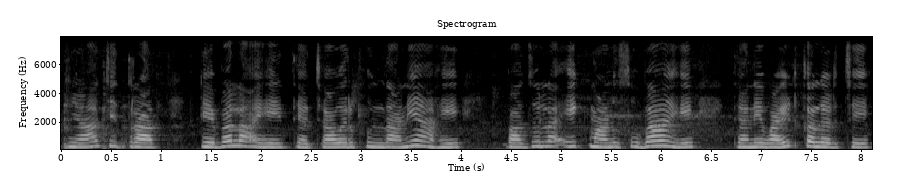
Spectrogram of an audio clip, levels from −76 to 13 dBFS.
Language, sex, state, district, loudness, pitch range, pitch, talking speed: Marathi, female, Maharashtra, Aurangabad, -24 LUFS, 270-320 Hz, 280 Hz, 120 wpm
